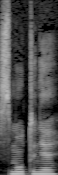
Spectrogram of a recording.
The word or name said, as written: smutne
